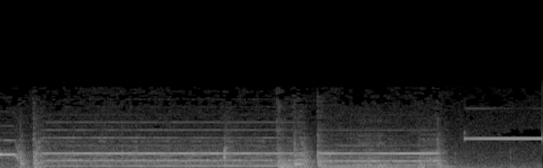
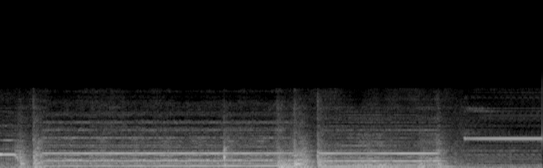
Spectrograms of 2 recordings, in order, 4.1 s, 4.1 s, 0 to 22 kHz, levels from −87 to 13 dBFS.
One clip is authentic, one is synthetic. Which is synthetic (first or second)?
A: second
